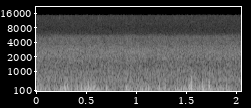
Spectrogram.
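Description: Uneven, low rumbling background noise with a faint hiss above it, like wind or a machine picked up by the microphone.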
